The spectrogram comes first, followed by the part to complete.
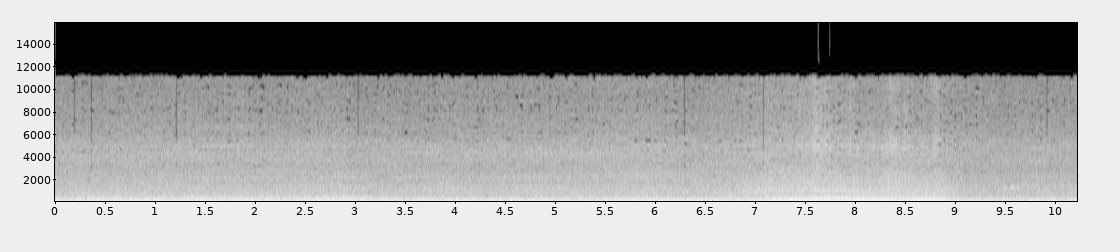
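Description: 426 Max Wedge V8 of a 1963 Dodge Polara running at a steady cruise, heard from inside the cabin with road and tyre noise. About seven seconds in, an oncoming truck passes with a brief rising whoosh that fades a couple of seconds later.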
